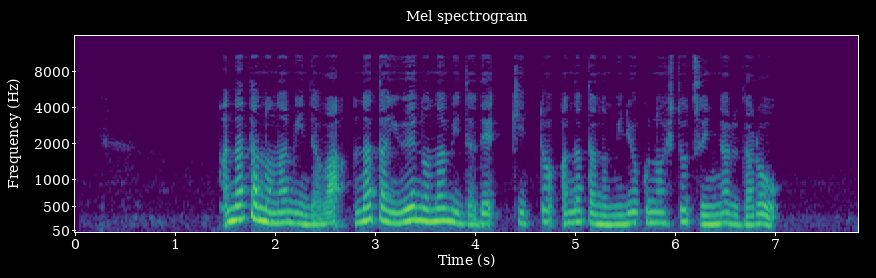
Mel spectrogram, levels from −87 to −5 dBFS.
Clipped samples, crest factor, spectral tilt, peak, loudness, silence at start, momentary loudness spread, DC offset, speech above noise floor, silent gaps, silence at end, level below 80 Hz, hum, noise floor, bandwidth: under 0.1%; 16 dB; -8 dB/octave; -10 dBFS; -26 LUFS; 1.45 s; 11 LU; under 0.1%; 41 dB; none; 0.85 s; -62 dBFS; none; -66 dBFS; 11.5 kHz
